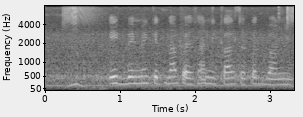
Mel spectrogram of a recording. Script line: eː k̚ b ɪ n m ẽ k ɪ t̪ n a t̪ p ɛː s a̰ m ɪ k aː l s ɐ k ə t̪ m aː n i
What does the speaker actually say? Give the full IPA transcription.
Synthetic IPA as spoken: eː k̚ b ɪ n m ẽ k ɪ t̪ n a p ɛː s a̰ n ɪ k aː l s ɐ k ə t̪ b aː n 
